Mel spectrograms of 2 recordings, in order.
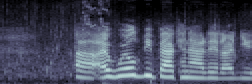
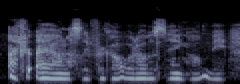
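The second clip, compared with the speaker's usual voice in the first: whisper; 3 semitones lower, 12 dB quieter, faster than usual. Real, not acted. Forgot his point mid-video.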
